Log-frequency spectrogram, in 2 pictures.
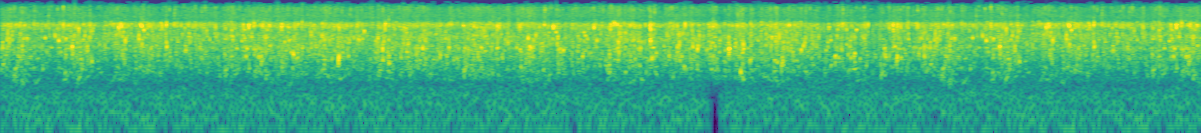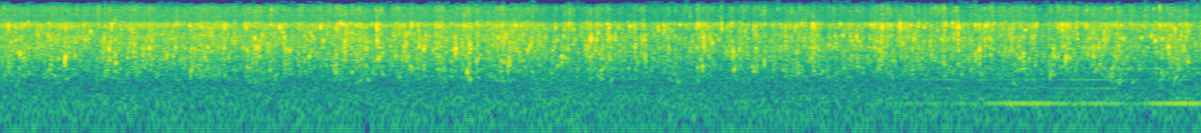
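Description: Rushing river water: a steady, dense splashing rush of fast-flowing whitewater. Low sustained music tones come in faintly near the end.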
